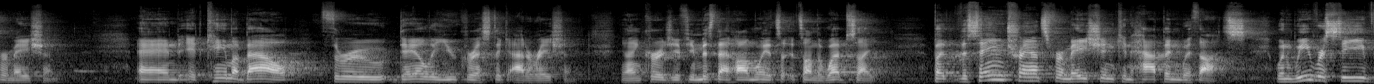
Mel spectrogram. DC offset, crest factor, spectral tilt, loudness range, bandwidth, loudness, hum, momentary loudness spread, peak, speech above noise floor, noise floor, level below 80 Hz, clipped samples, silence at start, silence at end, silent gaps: under 0.1%; 20 dB; -1 dB/octave; 5 LU; over 20 kHz; -19 LUFS; none; 10 LU; 0 dBFS; 24 dB; -44 dBFS; -70 dBFS; under 0.1%; 0 s; 0 s; none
